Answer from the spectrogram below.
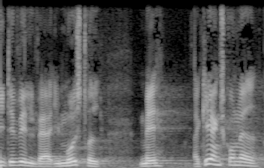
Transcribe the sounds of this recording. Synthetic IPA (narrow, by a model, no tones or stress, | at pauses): ḭːd̥e̝ʋe̝lʋæːɐʔimo̝ð̞ˠsd̥ʁið̰ˠ | me | ʁɛɡ̥e̝ɐ̰e̝ŋsɡ̥ʁɔ̽nlɛ̰ːð̞̩ˠ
